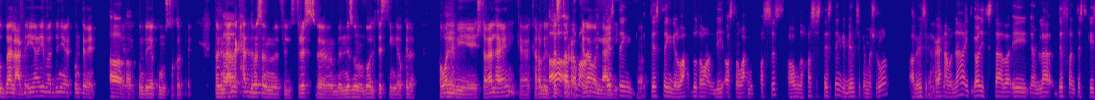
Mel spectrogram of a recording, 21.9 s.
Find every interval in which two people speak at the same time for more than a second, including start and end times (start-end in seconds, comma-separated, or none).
11.0-12.4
